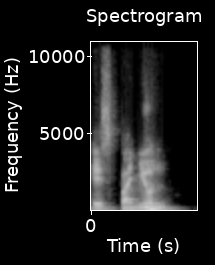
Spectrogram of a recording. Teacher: como nosotros la conocemos como español, la sílaba tónica pues va a recaer en esta última sílaba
